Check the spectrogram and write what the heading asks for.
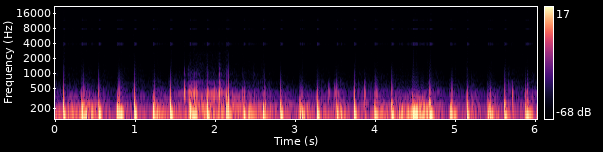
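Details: Male heartbeat after exercise and caffeine: rapid thudding at roughly 130 beats a minute with slightly uneven spacing; fast heartbeat, tagged as irregular.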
